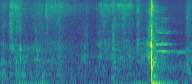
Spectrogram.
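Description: Faint rustling as a cardboard box and its packaging are handled, with one sharp crackle near the end.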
